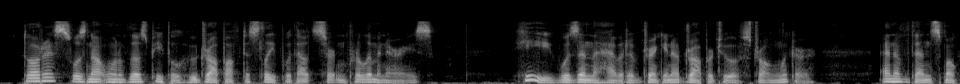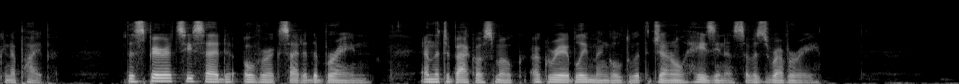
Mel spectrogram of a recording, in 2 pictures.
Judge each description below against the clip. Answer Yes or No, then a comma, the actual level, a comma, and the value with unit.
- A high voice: No, low, 100 Hz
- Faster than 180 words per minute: No, average, 170 wpm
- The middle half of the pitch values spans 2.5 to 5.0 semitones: Yes, average, 3.3 semitones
